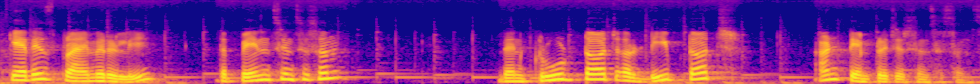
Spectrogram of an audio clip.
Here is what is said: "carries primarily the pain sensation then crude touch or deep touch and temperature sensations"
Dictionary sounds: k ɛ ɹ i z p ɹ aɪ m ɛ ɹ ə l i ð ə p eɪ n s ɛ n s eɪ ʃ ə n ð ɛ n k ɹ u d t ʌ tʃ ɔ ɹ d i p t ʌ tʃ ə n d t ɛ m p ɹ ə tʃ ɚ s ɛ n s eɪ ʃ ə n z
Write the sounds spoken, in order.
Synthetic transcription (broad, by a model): k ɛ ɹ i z p ɹ aɪ m ɛ ɹ ə l i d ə p eɪ n s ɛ n s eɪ s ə n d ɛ n k ɹ u d t ʌ tʃ ɔ ɹ d i p t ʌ tʃ ə n d t ɛ m p ɹ ə tʃ ɚ s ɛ n s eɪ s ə n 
